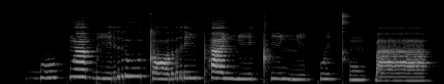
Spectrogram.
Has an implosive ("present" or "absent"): present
